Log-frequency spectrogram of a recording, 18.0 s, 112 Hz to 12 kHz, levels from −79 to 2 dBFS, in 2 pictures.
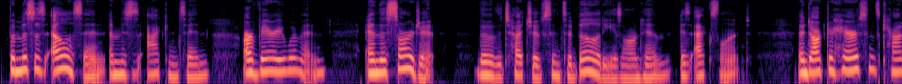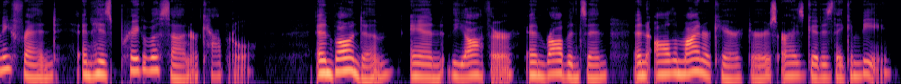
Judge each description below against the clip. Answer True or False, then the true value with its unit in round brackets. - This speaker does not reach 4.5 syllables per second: False (5.5 syllables/s)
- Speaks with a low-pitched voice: False (195 Hz)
